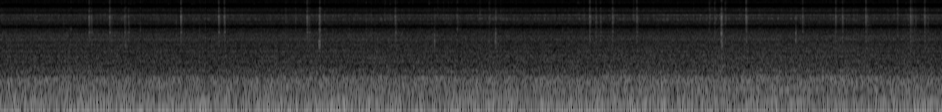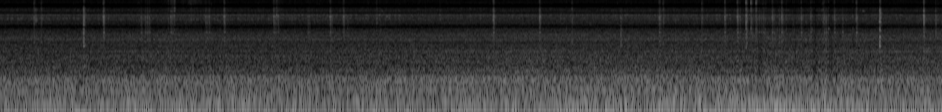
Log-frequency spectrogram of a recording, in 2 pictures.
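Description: Steady low rumble of a car's engine and road noise heard from inside its cabin as it drives slowly.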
